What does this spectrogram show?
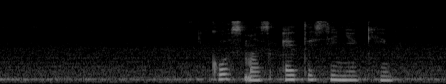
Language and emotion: Russian, neutral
